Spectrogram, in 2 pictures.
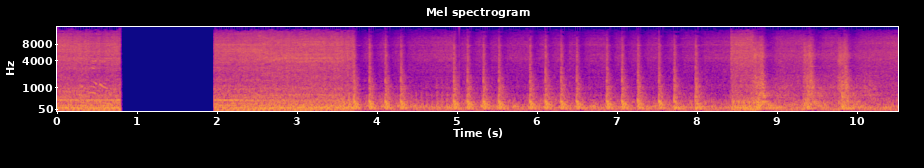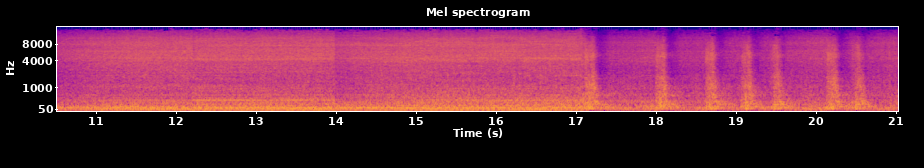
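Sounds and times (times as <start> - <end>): helicopter rotor and turbine noise: 0.0 - 0.8, 2.0 - 21.0.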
